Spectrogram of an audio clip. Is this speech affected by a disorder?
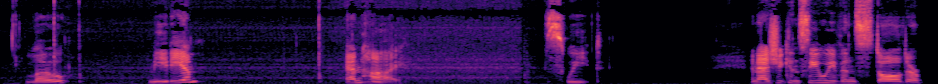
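No.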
